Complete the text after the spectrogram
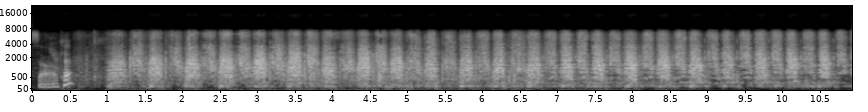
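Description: A hand saw cuts wood with fast, rhythmic strokes.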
